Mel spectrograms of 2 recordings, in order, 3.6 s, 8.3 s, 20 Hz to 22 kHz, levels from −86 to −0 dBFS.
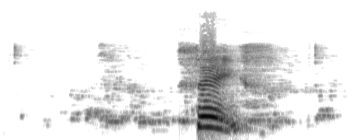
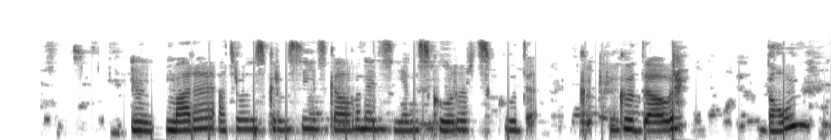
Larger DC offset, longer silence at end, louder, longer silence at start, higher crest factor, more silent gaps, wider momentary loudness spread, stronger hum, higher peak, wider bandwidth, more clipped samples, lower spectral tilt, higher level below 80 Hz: neither; first, 1.05 s vs 0 s; first, -11 LUFS vs -17 LUFS; first, 1.8 s vs 0.45 s; about the same, 16 dB vs 18 dB; neither; first, 25 LU vs 21 LU; neither; about the same, -2 dBFS vs 0 dBFS; first, 10 kHz vs 8 kHz; neither; second, -2 dB/octave vs -4 dB/octave; second, -70 dBFS vs -52 dBFS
